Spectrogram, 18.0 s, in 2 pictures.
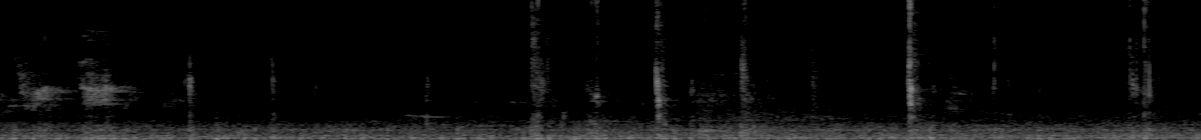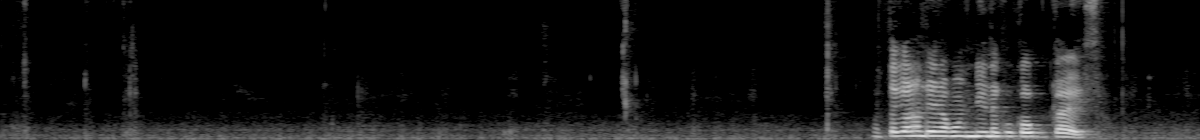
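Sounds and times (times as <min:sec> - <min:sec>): faint low hum: 0:00.0 - 0:18.0
person chewing crunchy food: 0:01.3 - 0:15.5.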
